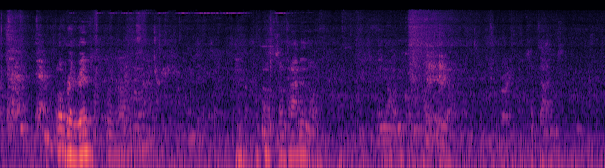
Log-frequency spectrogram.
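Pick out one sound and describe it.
An elderly man speaks calmly into a microphone, heard through loudspeakers in a large echoing room.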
